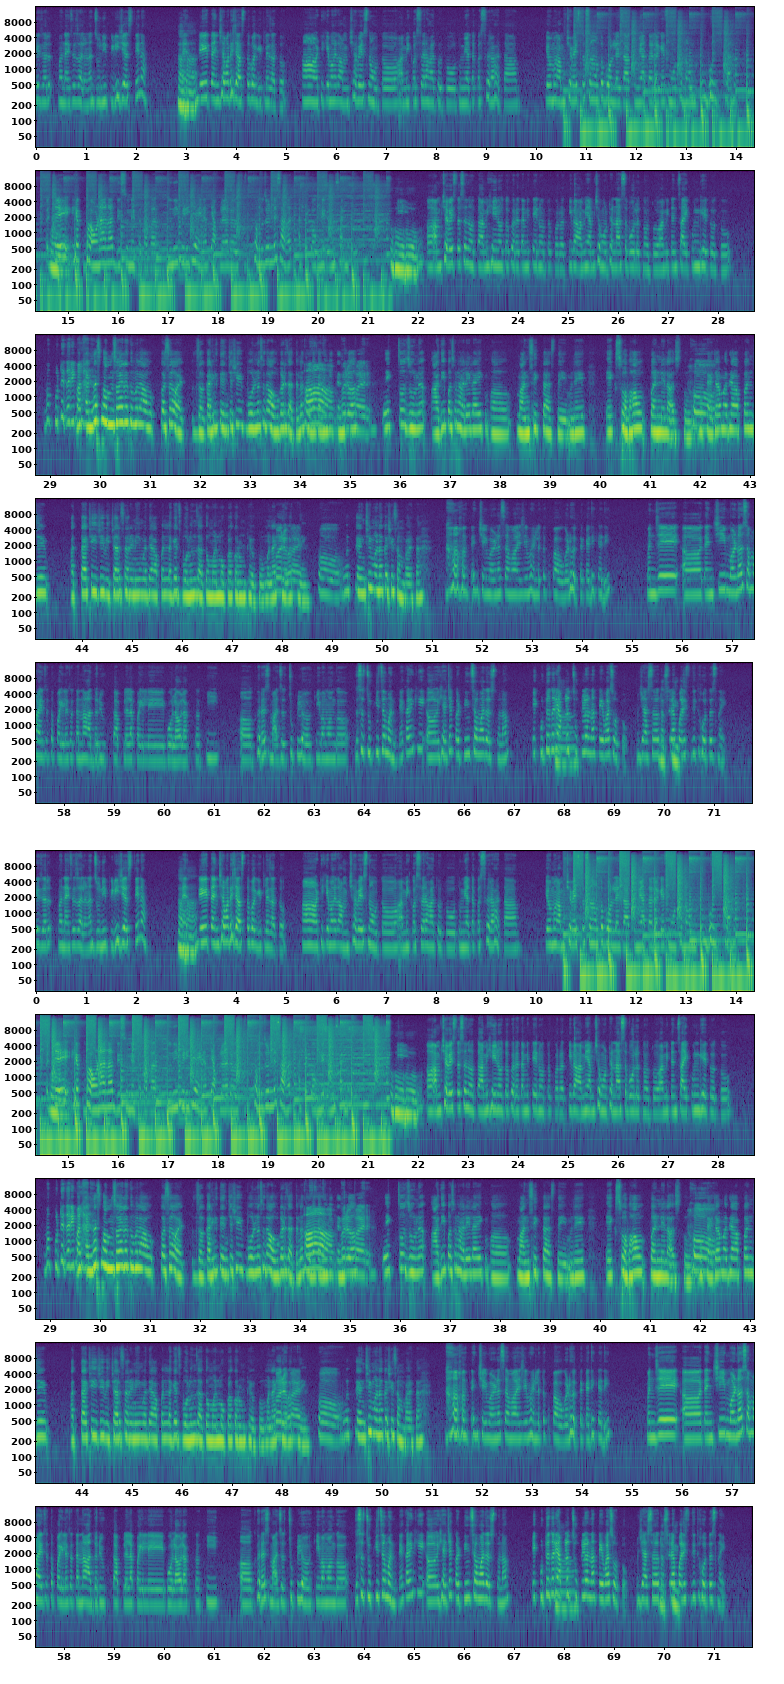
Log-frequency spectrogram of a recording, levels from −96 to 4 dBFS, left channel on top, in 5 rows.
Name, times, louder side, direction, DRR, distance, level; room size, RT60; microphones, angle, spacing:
voice 1, 0.0-2.2 2.9-5.0 5.3-9.7 10.2-14.0 14.6-18.4 18.7-20.8 21.6-21.8 22.2-28.2 28.9-29.9 34.1-35.5 41.7-42.5 47.8-49.3 51.3-54.6 55.3-61.1 61.5-66.9 67.4-71.2, right 4 dB, 60° right, 0.9 m, -29 dB
voice 2, 2.8-3.3 14.6-15.0 21.4-22.1 29.5-35.1 35.7-39.7 40.1-43.3 44.0-48.5 49.2-50.9 67.8-68.2 69.9-70.3, equal, 15° right, 0.9 m, -22 dB
sound 1, 10.5-21.5, right 9 dB, 80° right, 0.3 m, -27 dB
3.1 x 2.6 x 3.9 m
head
